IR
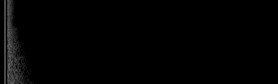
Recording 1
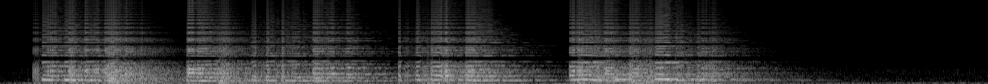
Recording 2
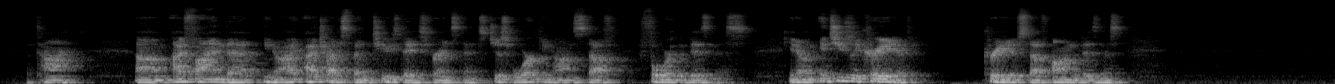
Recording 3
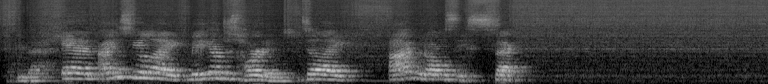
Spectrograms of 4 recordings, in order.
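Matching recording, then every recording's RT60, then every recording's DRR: 3; 2.0 s, 0.70 s, 0.45 s; 3.0 dB, -5.5 dB, -6.0 dB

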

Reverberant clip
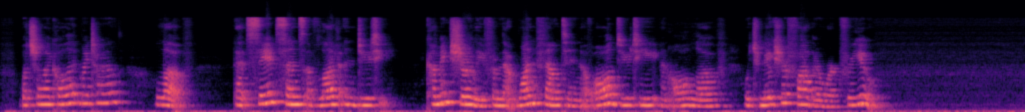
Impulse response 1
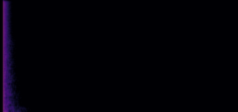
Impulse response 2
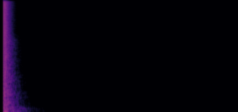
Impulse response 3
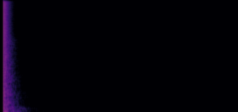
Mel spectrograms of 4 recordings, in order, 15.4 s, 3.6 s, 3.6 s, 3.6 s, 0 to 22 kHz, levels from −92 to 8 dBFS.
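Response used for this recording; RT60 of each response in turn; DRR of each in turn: 2; 0.50 s, 0.50 s, 0.50 s; 7.5 dB, -6.5 dB, -0.5 dB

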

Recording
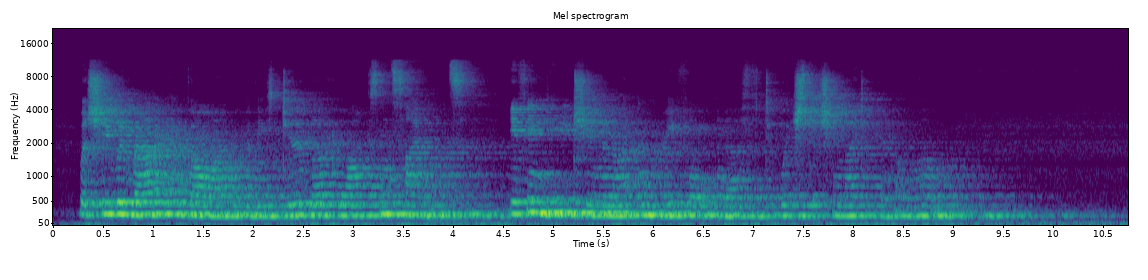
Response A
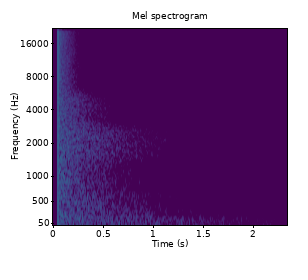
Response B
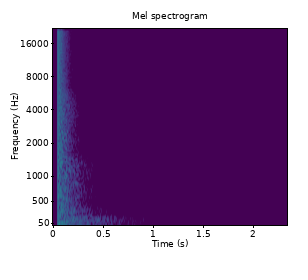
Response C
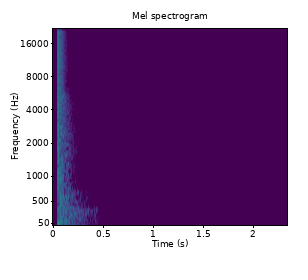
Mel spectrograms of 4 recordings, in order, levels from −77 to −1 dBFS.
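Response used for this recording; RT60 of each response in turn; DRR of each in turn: A; 2.6 s, 0.75 s, 0.55 s; -5.0 dB, -7.0 dB, -6.0 dB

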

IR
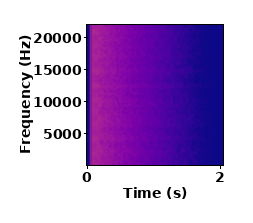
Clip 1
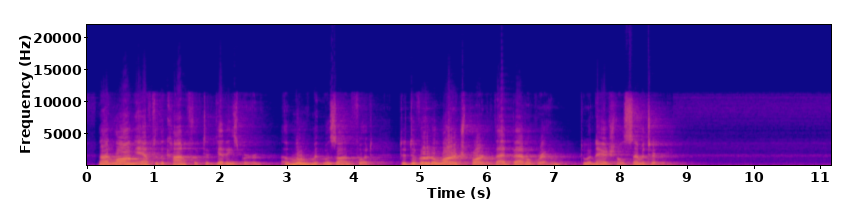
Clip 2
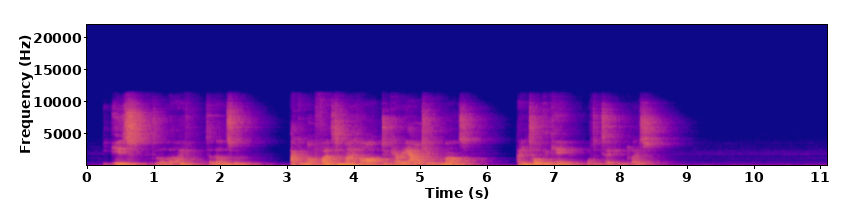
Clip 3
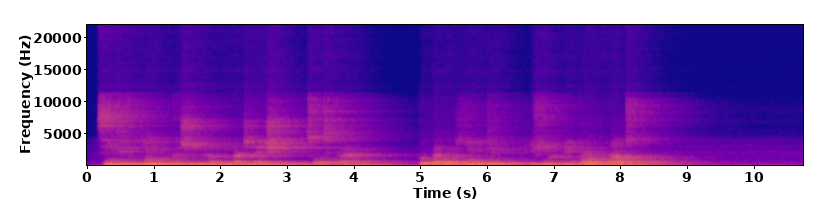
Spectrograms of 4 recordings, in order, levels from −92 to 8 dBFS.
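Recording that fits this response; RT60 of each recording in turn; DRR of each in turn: 3; 1.4 s, 1.0 s, 2.7 s; 8.0 dB, -4.5 dB, -8.0 dB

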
